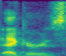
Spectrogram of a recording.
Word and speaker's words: Eggers: 2024, from director Robert Eggers. I think that's how you pronounce his last name. Is that right? Yes. Okay, just checking that, just making sure. It's like he's egging your house, yes.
